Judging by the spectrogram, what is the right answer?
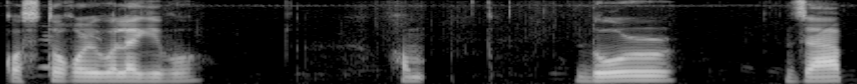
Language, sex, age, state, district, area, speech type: Assamese, male, 45-60, Assam, Dhemaji, rural, spontaneous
